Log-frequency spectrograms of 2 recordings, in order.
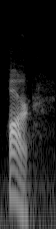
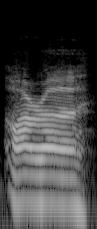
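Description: First: The word is said plainly and clipped. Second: The word is drawn out in a mocking voice. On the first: This is how the speaker's own group says it. The speaker calls it right. "Pure Aryan like you or I would pronounce it correctly" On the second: This is how the speaker claims another group says it. The speaker calls it wrong. "Negro pronounces it Ara"

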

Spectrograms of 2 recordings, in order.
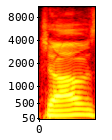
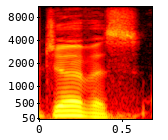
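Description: First: The first syllable sounds like 'jar'. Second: The first syllable sounds like 'jer'. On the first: Other people say it this way. "some say Jarvis" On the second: The speaker says it this way. "I say Jervis"

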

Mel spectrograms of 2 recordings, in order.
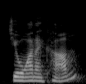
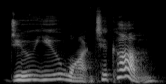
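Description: First: The words are reduced and run together. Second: Every word is said fully and separately. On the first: "Repeat it as" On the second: "listen to"

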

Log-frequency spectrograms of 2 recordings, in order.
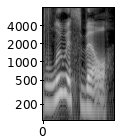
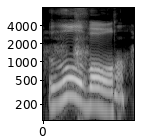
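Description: First: The name ends with a clear 'vill' syllable. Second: The name ends with a reduced 'vul' syllable. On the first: The speaker calls it wrong. "It's Louisville. ... It's literally spelled" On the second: The speaker calls it right. "There you go"

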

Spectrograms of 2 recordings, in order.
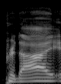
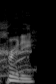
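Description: First: The name is said unlike the word 'pretty'. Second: The name is said just like 'pretty'. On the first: The speaker calls it wrong. "they'd pronounce it a different way" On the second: The speaker calls it right. "No, it's Pretty"

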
